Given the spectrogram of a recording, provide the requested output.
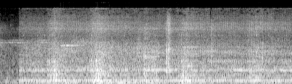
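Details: Hero Honda Splendor Plus after a half-engine (top-end) rebuild runs and picks up cleanly with a steady exhaust note, no knocks or rattles, and no smoke where it smoked heavily before; normal running.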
